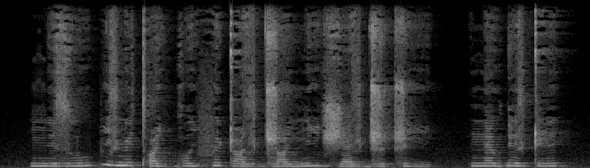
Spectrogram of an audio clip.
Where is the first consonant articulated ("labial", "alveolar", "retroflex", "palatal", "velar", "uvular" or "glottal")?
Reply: velar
